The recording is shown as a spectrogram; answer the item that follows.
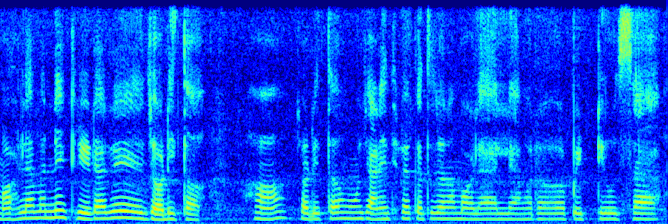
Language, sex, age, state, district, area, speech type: Odia, female, 45-60, Odisha, Puri, urban, spontaneous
